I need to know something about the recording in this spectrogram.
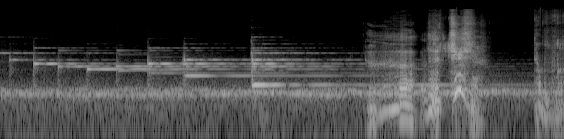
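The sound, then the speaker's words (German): Bright tinkling notes step downward, then a snuffling buildup breaks into two loud sneezes with a groaning, animal-like snort, followed by another short burst at the end. “Gesundheit.”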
